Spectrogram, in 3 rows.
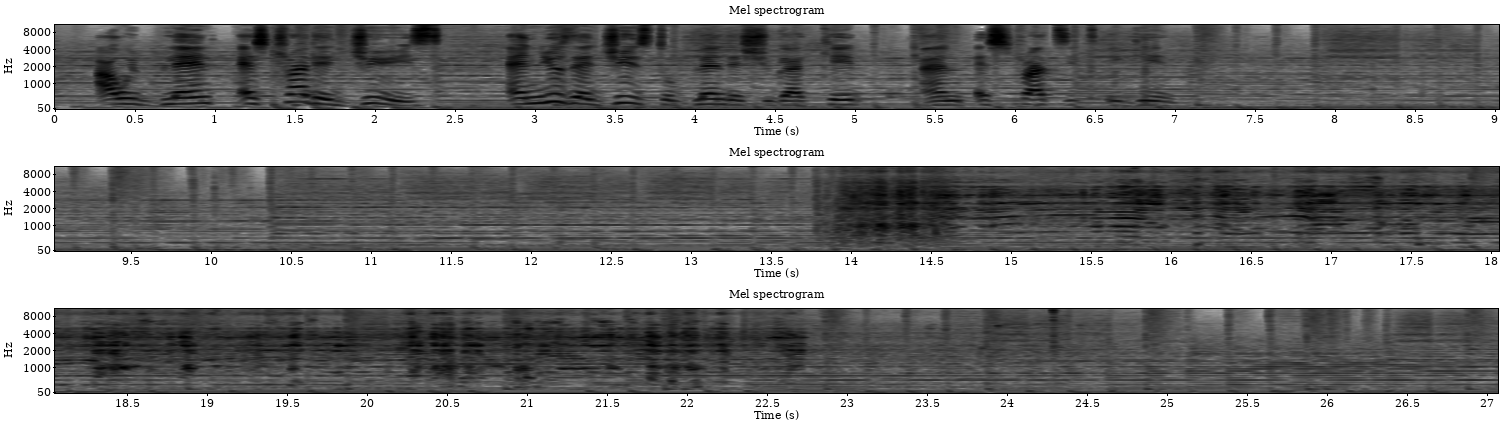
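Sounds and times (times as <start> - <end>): instrumental background music: 0.0 - 27.0
person singing: 14.5 - 22.8.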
